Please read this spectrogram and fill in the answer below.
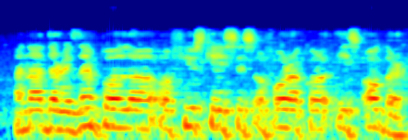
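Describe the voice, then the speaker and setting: With a non-native accent and a fairly high voice, a man speaks amid noticeable background noise and audible room echo. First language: not English. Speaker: crypto YouTuber. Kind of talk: tutorial. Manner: halting, many fillers.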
